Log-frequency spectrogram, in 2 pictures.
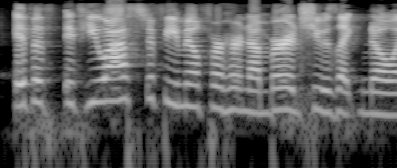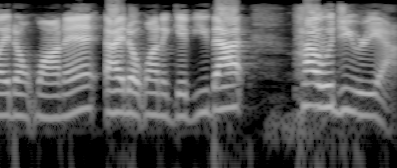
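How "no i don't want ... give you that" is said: ordinary delivery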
